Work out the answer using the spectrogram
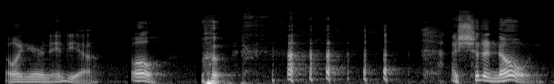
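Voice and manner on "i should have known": ordinary delivery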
